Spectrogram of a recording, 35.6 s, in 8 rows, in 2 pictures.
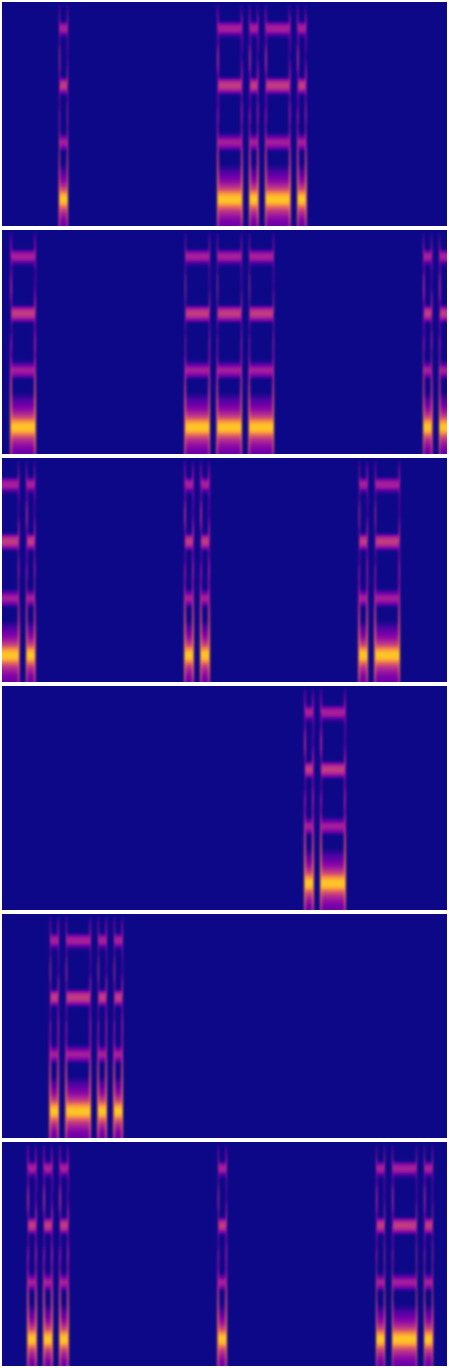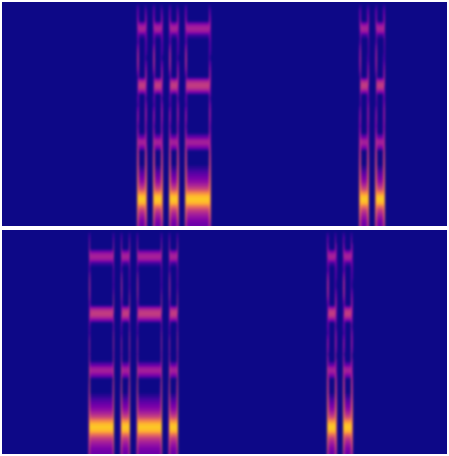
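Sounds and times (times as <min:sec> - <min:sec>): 
morse code beeps: 0:02.2 - 0:03.1, 0:04.6 - 0:04.8, 0:06.3 - 0:07.2, 0:08.7 - 0:09.3, 0:10.8 - 0:11.0, 0:12.5 - 0:12.9, 0:16.4 - 0:16.8, 0:18.4 - 0:19.0, 0:22.5 - 0:23.0, 0:26.0 - 0:26.6, 0:28.1 - 0:28.8, 0:30.3 - 0:30.6, 0:32.0 - 0:33.0, 0:34.4 - 0:34.7.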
